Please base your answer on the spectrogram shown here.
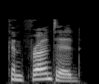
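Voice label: "confronted", British English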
